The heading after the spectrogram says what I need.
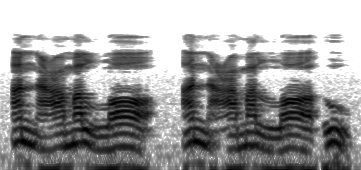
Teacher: আইন ওপেন করে পড়বো, মিমটাকে ওপেন করে পড়ে লফজ জালাল সাথে মিলাইয়া আমরা পড়াবো লফজ জালাল এখানে মোটা বা ডিপ করে পড়বো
